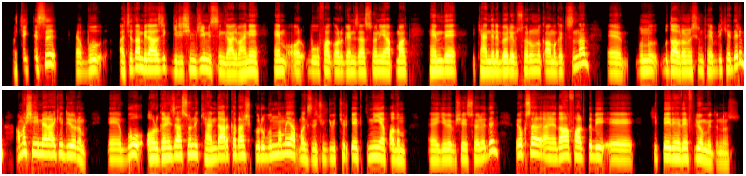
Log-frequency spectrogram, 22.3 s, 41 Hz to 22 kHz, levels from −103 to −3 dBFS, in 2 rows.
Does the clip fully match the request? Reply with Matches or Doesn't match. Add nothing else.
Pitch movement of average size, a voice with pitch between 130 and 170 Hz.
Matches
